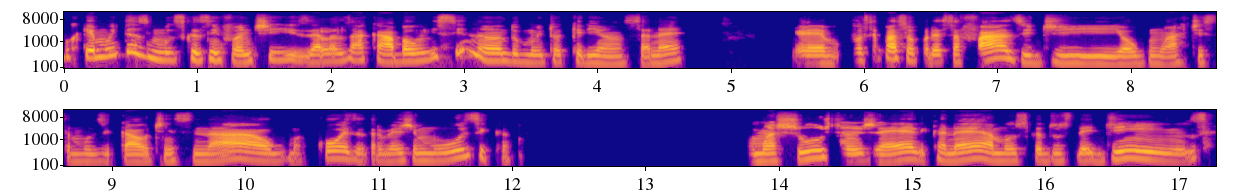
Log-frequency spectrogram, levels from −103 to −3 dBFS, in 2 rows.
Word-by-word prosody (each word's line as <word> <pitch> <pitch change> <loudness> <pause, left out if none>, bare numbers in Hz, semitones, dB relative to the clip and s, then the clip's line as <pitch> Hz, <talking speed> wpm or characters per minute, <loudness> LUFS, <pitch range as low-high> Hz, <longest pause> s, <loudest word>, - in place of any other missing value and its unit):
Porque 250 -2 0
muitas 295 +5 -3
músicas 195 -3 -3
infantis 155 - -1
elas 160 +2 -1
acabam 175 -1 +4
ensinando 190 - -2
muito 155 0 -7
a - - -10
criança, 145 -3 -6
né, 170 +5 -1 0.8
eh. 145 0 +3 0.2
Você 190 -1 -6
passou 205 -4 +5
por - - -6
essa 155 0 -1
fase 180 -1 +8
de 145 -3 -4
algum 140 0 -4
artista 150 +2 -5
musical 140 -1 -2
te 140 - -5
ensinar 150 +3 +3
alguma 145 0 -4
coisa 180 -5 -3
através 145 +2 -5
de 150 - +4
música? 165 +10 -6 1.8
Uma 145 +1 +1
Xuxa, 170 -2 +1
angélica 150 +4 +1
né, 165 +5 +2
a 155 - +2
música 150 0 -7
dos 145 0 -11
dedinhos. 160 +1 -3
155 Hz, 125 wpm, -25 LUFS, 145-180 Hz, 1.8 s, fase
